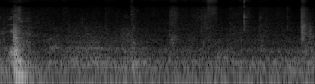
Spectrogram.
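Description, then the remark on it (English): A drawer holding letters slides with a short, heavy wooden thud right at the start, followed by a few faint clicks and light knocks. “Wrap in this drawer. Which drawer? This one, all the letters.”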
